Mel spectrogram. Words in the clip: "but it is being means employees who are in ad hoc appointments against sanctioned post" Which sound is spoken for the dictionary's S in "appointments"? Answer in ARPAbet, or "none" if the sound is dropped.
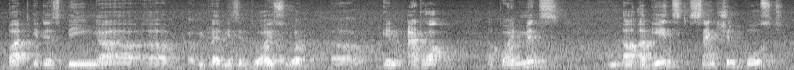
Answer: S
